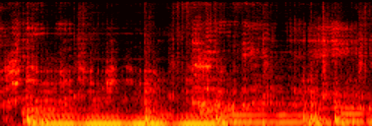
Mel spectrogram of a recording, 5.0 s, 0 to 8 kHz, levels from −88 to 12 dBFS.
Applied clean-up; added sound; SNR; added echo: neural separator model SepFormer DNS4.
